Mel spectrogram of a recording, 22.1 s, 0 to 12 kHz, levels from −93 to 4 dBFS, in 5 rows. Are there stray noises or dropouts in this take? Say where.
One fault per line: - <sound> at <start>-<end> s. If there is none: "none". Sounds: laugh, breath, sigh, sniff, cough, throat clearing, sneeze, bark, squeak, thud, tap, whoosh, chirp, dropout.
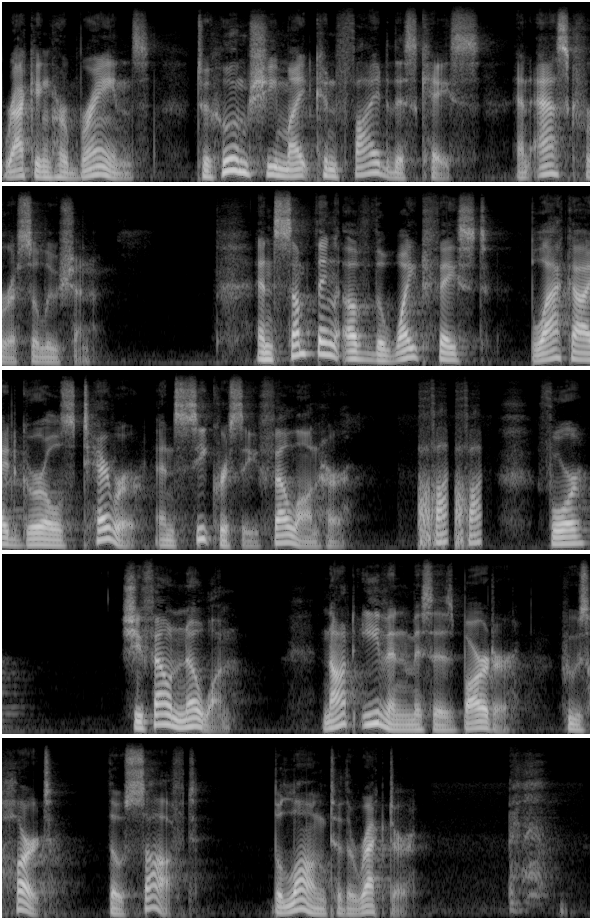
- laugh at 11.9-12.4 s
- sniff at 21.4-21.9 s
